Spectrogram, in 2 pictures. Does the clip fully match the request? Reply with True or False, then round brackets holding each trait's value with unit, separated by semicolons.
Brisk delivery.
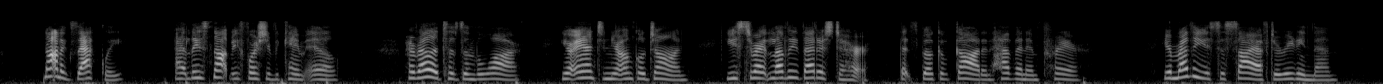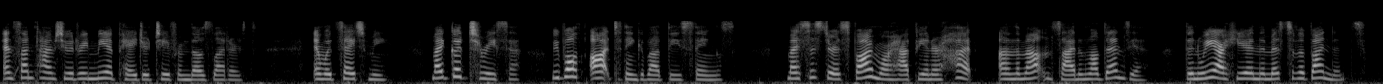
True (210 wpm)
